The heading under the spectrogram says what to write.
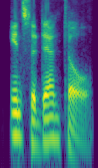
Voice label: "incidental", American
